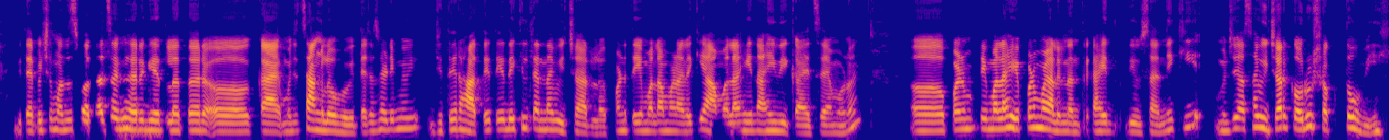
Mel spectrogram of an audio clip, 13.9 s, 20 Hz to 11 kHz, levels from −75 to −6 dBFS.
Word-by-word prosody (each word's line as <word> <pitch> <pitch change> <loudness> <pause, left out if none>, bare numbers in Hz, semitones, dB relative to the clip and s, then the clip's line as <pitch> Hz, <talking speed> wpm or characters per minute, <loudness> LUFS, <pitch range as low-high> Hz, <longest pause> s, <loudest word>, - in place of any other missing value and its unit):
मी 170 - -16
त्यापेक्षा 180 +3 -1
माझं 185 -1 -2
स्वतःचं 190 +3 -1
घर 190 -1 +4
घेतलं 180 -2 +1
तर 180 0 +3
अ, 160 -1 +2
काय 160 -2 +7
म्हणजे 155 +2 -9
चांगलं 185 -4 +5
होईल. 145 -3 -2
त्याच्यासाठी 175 +6 -4
मी 210 +2 -6 0.2
जिथे 170 +4 -5
राहते, 180 -2 +3
ते 190 - -2
देखील 200 +3 -3
त्यांना 195 -2 -1
विचारलं, 145 -6 -3
पण 175 +1 -5
ते 165 +1 +1
मला 170 0 +1
म्हणाले, 165 -2 -2
की 195 - -5
"आम्हाला 160 +2 +1
हे 170 - -1
नाही 170 0 0
विकायचं 145 -5 -3
आहे" 140 - -2
म्हणून. 140 - -7 0.5
अ, 170 0 +2
पण 200 +1 +1
ते 205 - 0
मला 205 +1 +5
हे 225 -2 +5
पण 225 - +2
म्हणाले 195 -6 +5
नंतर 155 -2 -4
काही 165 0 +2 0.2
दिवसांनी, 155 +2 -4
की 235 +5 -8 0.2
म्हणजे 170 +5 -5
"असा 210 +3 0
विचार 220 0 +4
करू 205 +4 +2
शकतो 195 +3 0
मी." 135 +1 -8
175 Hz, 205 wpm, -23 LUFS, 160-195 Hz, 0.5 s, काय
